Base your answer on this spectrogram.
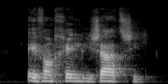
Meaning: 1. evangelisation (UK), evangelization (US) (activity of evangelising) 2. an orthodox Protestant club that engages in evangelisation or orthodox advocacy outside a congregation
- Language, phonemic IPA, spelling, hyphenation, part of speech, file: Dutch, /ˌeː.vɑŋ.ɣeː.liˈzaː.(t)si/, evangelisatie, evan‧ge‧li‧sa‧tie, noun, Nl-evangelisatie.ogg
